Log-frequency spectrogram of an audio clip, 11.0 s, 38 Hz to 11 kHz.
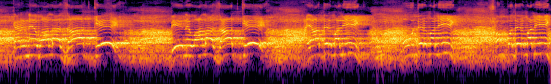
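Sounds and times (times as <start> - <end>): crowd of men chanting: 2.4 - 3.5, 5.3 - 10.0.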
